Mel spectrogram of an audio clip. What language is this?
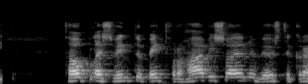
Icelandic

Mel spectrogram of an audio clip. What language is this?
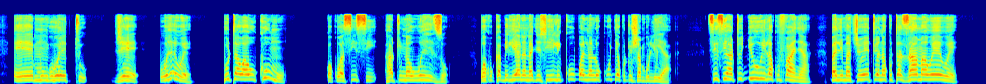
Swahili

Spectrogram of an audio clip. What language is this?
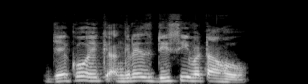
Sindhi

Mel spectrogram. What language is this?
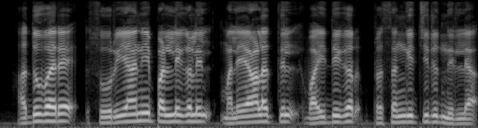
Malayalam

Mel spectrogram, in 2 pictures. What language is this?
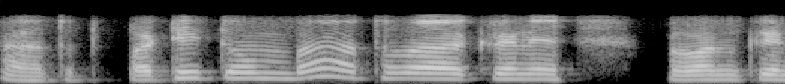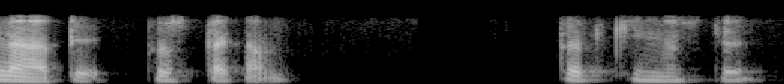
Sanskrit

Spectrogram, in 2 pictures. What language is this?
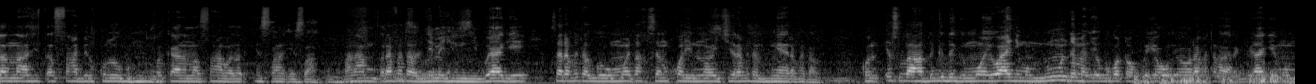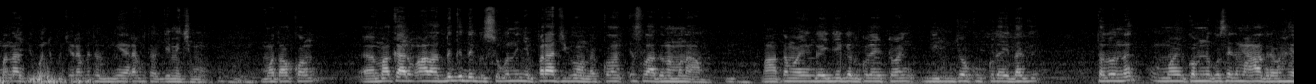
Arabic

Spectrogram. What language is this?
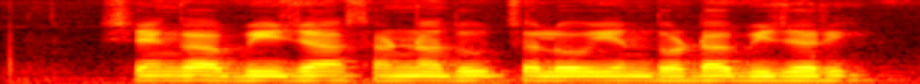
Kannada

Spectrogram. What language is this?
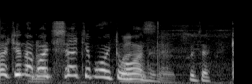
Portuguese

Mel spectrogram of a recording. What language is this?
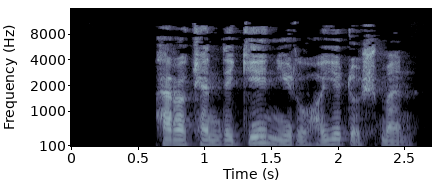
Persian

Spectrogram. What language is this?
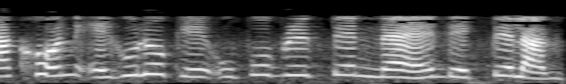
Bangla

